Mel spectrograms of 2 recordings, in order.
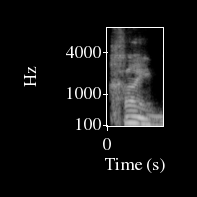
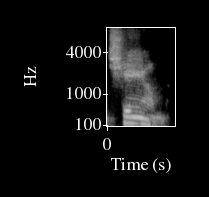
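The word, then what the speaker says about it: Chaim: and truman responded by not being able to pronounce heim c-h-a-i-m truman called him cham and they laughed and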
